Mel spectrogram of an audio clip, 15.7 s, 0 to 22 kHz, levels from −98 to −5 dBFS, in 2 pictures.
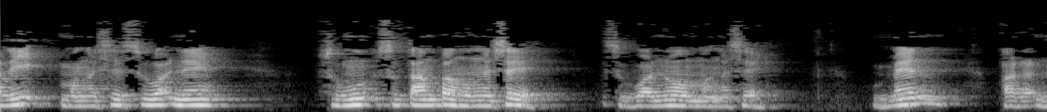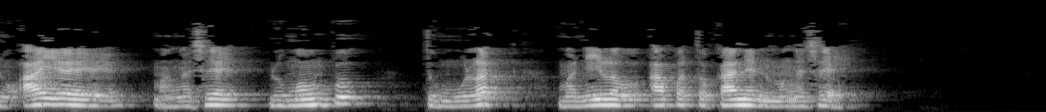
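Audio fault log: Throughout: MP3 compression damage. The speech sounds watery and swirly, and nothing is present above 11.4 kHz. Weak detail flickers on and off between frames, and attacks smear. This heavy damage is likely from MP3 encoding at a bitrate near 32 kbps.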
